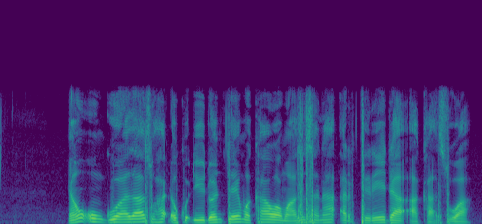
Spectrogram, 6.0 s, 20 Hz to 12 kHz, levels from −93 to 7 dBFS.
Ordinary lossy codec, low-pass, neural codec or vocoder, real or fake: none; 7.2 kHz; none; real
